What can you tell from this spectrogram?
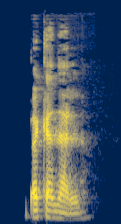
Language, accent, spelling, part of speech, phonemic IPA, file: French, France, bacchanale, noun, /ba.ka.nal/, LL-Q150 (fra)-bacchanale.wav
- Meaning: bacchanal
